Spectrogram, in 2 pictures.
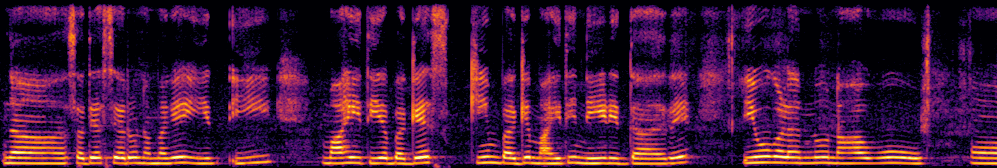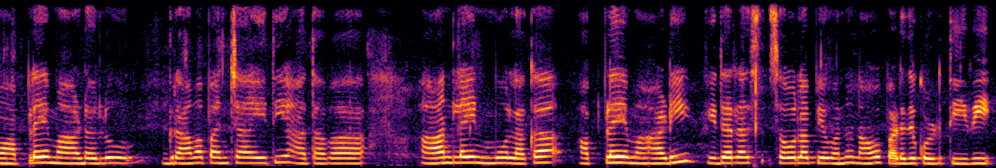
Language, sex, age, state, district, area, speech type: Kannada, female, 18-30, Karnataka, Chikkaballapur, rural, spontaneous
